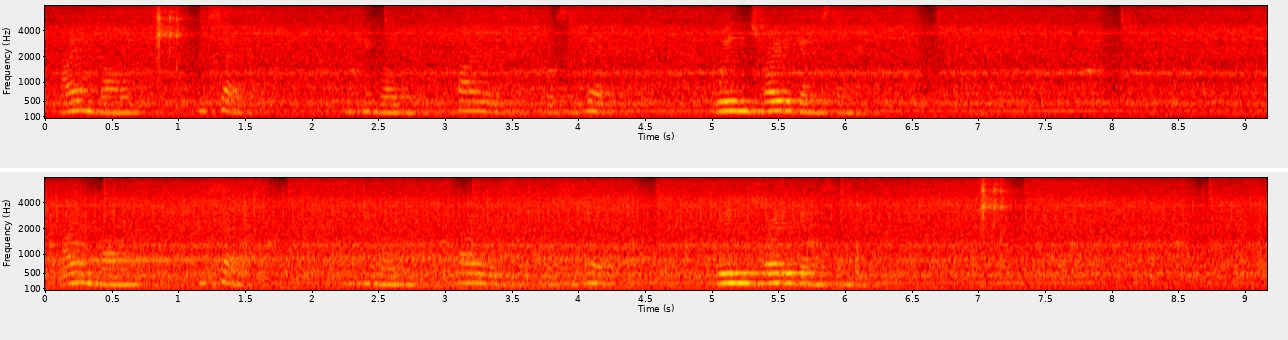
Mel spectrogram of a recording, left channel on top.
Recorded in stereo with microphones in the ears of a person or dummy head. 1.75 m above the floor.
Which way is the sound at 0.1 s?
5° left (ahead or behind).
